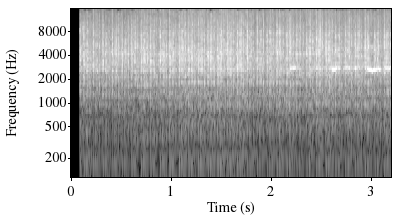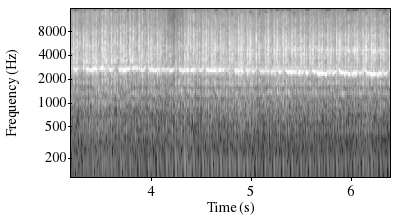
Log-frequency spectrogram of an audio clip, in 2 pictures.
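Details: Ford 351W V8 with a spun rod bearing, running hard with a rough clattering knock and thin whine, losing coolant and burning on top before dying; rod bearing knock.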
